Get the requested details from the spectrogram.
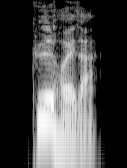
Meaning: nominative/accusative/genitive plural of Kühlhaus
- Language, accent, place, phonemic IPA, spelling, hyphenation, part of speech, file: German, Germany, Berlin, /ˈkyːlˌhɔɪ̯zɐ/, Kühlhäuser, Kühl‧häu‧ser, noun, De-Kühlhäuser.ogg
